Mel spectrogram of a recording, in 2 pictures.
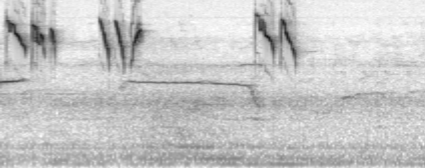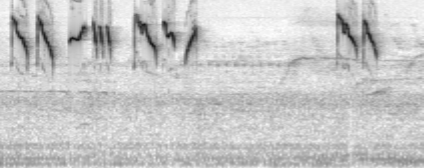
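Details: Warbling white-eye, a caged singer used to stimulate other white-eyes to sing, giving groups of high, sharp downslurred chirps in short bursts separated by pauses, with a faint steady whistle in the background.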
